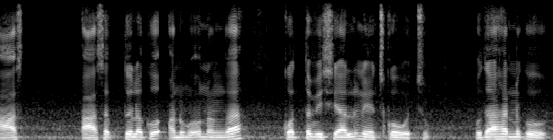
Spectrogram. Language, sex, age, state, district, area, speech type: Telugu, male, 18-30, Telangana, Jayashankar, urban, spontaneous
